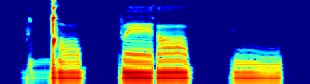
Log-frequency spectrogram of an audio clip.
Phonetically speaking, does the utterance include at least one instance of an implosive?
no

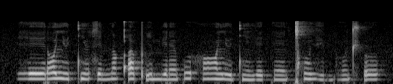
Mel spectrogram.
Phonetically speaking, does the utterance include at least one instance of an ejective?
yes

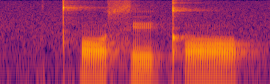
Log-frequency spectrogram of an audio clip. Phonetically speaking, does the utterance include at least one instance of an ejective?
yes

